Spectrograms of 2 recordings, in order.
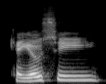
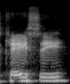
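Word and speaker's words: Kaosi: for the utep transfer keiosi izagu oh man not even close uh casey believe it or not his first name is casey i'm gonna write that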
